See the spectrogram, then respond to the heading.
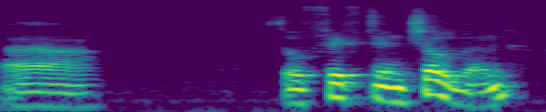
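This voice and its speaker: Slow, low-voiced Haitian man. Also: lively intonation, a little mellow, reverberant. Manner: slow, halting, many restarts and fillers. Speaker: podcast guest. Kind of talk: personal life story in conversation.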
